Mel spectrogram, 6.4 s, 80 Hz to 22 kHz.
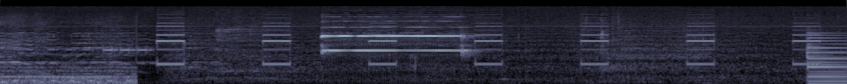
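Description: Electronic patient monitor beeping, short even beeps about every 0.8 s, with one longer, higher tone lasting about a second near the middle. Before the beeps, a loud sustained sound cuts off abruptly about a second in.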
